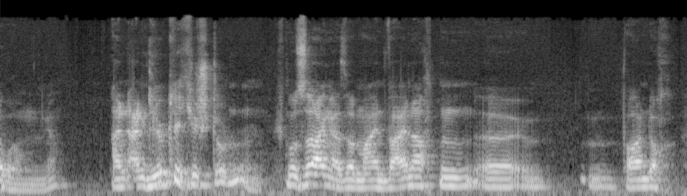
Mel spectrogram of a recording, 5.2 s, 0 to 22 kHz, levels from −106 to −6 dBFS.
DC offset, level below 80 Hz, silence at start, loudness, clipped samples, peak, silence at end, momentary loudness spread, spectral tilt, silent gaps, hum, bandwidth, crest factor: under 0.1%; -48 dBFS; 0 s; -23 LUFS; under 0.1%; -6 dBFS; 0.1 s; 15 LU; -5.5 dB/octave; none; none; 16 kHz; 18 dB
